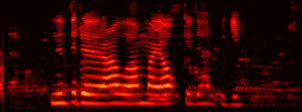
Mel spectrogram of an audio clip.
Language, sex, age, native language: Icelandic, male, 13, Icelandic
